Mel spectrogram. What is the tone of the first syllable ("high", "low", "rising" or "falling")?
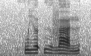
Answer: rising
